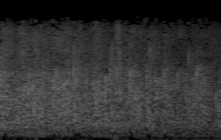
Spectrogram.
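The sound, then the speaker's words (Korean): A church audience applauds its flower-garden team with steady, even clapping that holds at the same level from start to finish. “우리 이분들을 위해서 박수로 한번 경기하겠습니다.”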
